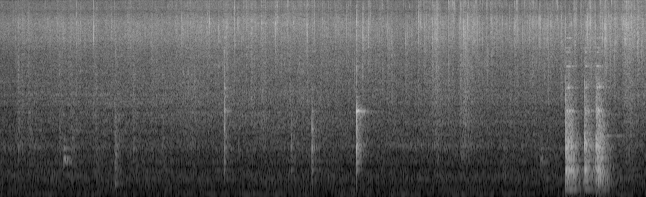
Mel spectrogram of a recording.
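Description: Frying pan sizzling steadily as cooked rice is added to scrambled egg fried in butter, with a wooden spoon scraping and tapping as it pushes rice out of a bowl and stirs it in the pan. A quick run of louder spoon knocks comes near the end.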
